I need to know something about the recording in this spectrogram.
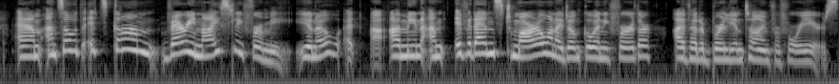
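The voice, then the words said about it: Foreign accent, novel in Canada. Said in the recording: “having this accent it's a novelty over here”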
